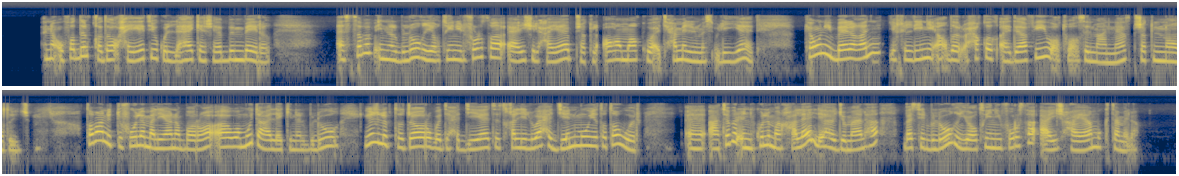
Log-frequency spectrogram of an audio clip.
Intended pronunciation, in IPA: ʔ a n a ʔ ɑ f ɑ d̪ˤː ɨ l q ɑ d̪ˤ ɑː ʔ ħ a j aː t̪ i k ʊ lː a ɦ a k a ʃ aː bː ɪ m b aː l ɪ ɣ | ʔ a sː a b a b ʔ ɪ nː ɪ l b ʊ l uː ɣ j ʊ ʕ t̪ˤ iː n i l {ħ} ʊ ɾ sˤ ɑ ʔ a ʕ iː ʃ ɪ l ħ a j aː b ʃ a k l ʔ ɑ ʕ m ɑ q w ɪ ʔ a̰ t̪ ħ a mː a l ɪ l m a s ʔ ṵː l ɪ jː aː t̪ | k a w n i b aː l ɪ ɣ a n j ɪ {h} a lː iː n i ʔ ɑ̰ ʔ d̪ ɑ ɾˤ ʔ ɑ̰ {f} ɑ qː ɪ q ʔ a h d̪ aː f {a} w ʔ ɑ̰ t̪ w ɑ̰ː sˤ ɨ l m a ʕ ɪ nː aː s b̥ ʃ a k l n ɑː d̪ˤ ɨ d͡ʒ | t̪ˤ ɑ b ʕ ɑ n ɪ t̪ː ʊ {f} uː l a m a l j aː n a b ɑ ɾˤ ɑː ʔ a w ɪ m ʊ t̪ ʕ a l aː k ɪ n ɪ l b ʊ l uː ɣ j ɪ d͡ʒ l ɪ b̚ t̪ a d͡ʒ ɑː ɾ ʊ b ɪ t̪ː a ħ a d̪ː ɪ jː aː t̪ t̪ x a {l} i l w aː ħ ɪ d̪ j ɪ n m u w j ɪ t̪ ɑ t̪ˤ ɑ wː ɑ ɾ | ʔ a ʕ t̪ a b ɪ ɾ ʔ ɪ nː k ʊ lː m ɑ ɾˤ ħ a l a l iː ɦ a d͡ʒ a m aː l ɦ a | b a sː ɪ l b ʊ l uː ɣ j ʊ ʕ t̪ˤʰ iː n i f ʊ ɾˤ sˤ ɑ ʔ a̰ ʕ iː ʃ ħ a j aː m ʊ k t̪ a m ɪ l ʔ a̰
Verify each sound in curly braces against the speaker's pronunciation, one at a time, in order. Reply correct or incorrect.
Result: incorrect: f, incorrect: x, incorrect: ħ, incorrect: i, correct, incorrect: lː

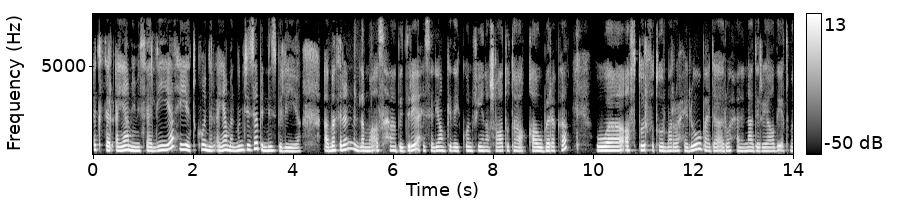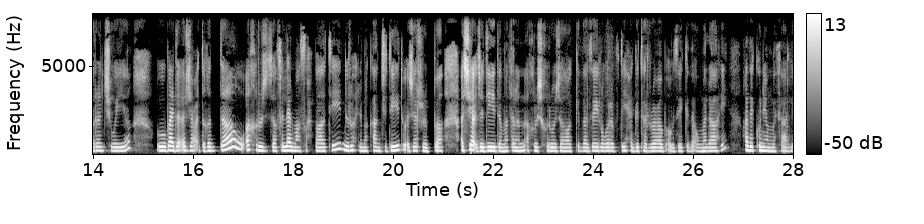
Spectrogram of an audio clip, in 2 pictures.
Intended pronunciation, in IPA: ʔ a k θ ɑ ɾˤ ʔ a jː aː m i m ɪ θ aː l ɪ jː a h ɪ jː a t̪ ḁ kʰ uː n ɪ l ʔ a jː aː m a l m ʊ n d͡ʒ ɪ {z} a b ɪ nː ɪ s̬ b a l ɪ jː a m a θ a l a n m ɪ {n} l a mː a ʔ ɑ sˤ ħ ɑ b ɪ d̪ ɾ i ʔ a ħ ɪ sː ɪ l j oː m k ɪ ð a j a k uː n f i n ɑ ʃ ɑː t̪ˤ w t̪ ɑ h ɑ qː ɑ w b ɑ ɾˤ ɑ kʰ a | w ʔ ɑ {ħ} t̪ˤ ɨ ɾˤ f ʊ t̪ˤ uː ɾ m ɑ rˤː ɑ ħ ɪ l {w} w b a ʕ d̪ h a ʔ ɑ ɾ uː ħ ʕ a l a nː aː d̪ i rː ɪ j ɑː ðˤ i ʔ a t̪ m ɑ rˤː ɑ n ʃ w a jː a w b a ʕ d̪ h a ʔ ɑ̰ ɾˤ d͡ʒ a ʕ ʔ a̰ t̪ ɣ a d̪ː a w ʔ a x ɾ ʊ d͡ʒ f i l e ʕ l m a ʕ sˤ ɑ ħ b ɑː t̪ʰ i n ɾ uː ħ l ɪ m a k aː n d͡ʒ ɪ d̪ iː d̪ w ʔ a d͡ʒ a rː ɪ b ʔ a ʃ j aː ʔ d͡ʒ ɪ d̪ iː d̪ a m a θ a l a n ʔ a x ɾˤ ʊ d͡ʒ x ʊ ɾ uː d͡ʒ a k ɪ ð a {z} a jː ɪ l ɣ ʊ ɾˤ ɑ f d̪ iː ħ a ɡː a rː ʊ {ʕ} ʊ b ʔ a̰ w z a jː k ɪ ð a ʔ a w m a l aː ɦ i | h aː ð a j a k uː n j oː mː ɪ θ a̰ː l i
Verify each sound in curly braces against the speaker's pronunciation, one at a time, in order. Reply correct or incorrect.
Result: correct, correct, incorrect: f, incorrect: u, correct, correct

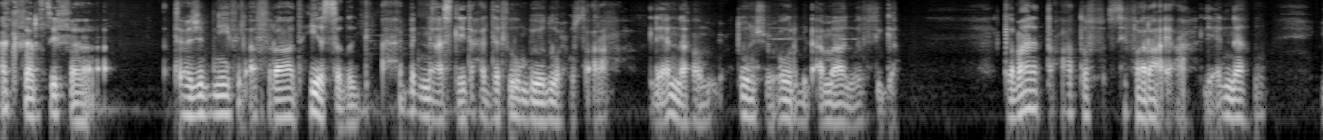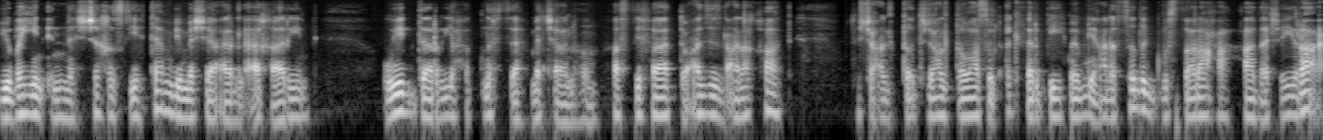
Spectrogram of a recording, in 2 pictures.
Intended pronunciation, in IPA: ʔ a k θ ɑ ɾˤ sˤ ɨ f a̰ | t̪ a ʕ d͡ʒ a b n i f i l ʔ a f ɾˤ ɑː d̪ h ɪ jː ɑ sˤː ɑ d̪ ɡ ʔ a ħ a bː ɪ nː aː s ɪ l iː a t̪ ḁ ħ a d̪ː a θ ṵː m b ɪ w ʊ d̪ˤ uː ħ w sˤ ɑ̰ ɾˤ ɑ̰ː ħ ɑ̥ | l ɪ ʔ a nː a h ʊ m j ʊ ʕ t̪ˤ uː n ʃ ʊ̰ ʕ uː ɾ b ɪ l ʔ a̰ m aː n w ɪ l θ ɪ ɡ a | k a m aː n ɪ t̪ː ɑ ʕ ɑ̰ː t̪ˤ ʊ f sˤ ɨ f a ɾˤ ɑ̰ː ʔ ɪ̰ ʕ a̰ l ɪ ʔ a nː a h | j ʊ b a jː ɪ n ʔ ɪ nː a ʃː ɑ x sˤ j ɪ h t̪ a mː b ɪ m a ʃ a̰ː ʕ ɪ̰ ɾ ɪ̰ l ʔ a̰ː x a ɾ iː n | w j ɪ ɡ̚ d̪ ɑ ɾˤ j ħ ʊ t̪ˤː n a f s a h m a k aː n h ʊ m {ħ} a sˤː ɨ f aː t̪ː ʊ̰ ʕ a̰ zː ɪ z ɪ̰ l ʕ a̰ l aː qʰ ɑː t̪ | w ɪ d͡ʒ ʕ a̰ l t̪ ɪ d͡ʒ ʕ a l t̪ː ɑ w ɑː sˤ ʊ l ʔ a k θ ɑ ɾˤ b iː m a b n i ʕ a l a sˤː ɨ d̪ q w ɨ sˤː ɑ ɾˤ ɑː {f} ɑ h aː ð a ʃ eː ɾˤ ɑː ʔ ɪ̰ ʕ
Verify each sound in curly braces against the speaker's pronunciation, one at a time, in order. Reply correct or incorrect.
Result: incorrect: h, incorrect: ħ

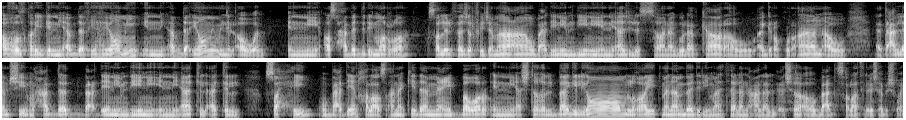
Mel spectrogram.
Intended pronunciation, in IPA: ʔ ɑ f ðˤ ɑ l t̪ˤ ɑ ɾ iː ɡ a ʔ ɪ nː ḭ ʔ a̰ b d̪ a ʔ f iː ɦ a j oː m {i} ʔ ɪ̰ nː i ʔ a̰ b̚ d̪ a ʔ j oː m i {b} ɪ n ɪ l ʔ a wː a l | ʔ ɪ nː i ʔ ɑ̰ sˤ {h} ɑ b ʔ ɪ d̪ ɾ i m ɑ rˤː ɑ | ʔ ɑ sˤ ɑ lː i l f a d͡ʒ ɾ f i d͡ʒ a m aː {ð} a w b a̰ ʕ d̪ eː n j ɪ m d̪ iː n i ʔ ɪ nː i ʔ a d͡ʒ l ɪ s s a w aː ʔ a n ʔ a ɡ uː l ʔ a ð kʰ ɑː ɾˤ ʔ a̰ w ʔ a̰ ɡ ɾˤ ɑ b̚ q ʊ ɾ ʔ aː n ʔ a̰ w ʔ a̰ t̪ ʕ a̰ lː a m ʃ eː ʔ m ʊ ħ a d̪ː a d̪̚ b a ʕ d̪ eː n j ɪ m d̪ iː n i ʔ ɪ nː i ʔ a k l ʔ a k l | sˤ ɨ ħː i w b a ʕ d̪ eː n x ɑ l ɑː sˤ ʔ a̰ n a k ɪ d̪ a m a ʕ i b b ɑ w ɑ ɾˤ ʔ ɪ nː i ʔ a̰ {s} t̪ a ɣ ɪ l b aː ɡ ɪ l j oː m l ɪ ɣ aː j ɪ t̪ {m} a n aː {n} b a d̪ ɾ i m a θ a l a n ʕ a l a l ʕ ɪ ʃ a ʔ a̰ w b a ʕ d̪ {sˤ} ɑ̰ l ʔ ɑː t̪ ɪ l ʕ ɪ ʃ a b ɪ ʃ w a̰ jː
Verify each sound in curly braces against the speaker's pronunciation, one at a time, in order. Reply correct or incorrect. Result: correct, incorrect: m, incorrect: ħ, incorrect: ʕ, incorrect: ʃ, correct, incorrect: m, correct

